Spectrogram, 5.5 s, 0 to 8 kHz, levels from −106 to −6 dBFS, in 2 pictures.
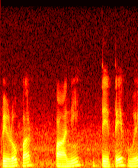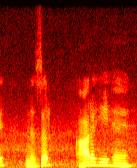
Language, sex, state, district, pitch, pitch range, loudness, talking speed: Hindi, male, Madhya Pradesh, Katni, 130 Hz, 115-145 Hz, -20 LUFS, 100 wpm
